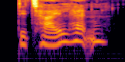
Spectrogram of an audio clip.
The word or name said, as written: DETAILHANDEL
